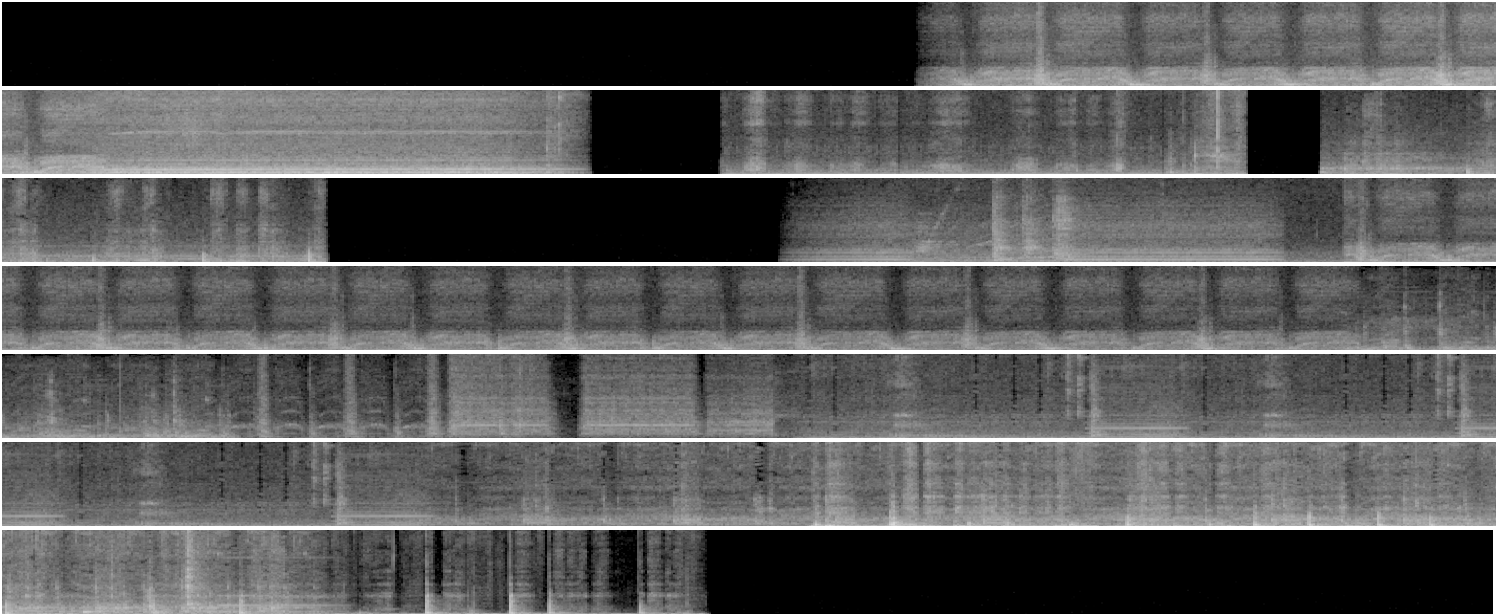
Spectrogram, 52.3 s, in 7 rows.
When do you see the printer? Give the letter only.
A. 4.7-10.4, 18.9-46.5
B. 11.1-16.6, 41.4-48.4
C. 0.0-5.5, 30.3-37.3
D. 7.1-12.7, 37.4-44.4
A.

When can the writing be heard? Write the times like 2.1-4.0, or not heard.
11.1-16.6, 41.4-48.4.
